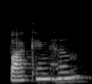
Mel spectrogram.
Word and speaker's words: Buckingham: Planetarium, third syllable. Buckingham Fountain. Buckingham Fountain.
